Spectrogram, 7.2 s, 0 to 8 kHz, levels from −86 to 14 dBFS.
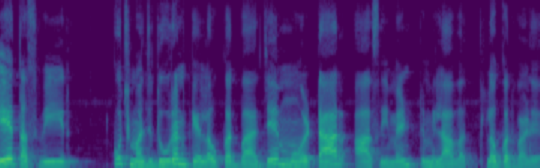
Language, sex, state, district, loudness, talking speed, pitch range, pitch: Bhojpuri, male, Bihar, Gopalganj, -26 LUFS, 125 wpm, 175-210 Hz, 185 Hz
